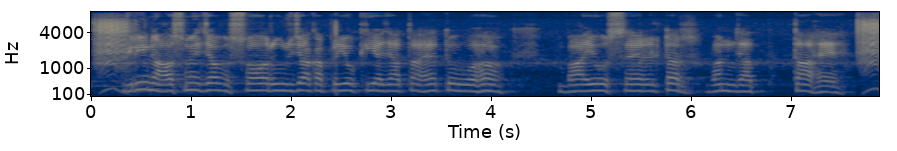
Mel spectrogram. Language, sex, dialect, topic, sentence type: Hindi, male, Kanauji Braj Bhasha, agriculture, statement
